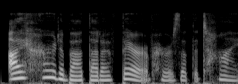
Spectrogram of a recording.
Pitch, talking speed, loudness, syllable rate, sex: 225 Hz, 250 wpm, -23 LUFS, 5.4 syllables/s, female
